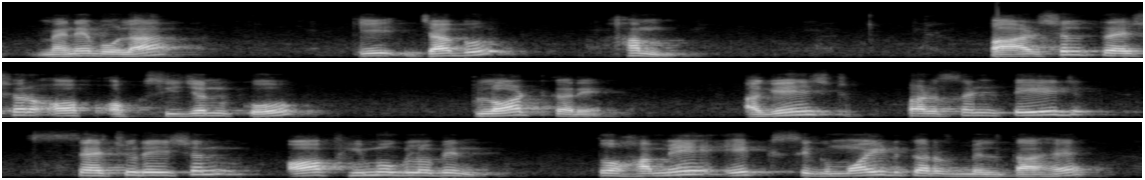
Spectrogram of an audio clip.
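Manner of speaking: slow, deliberate, unhurried, word by word. Repeating the explanation for the class, speaking slowly. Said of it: "मैं धीरे धीरे बोल दे रहा हूं।".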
